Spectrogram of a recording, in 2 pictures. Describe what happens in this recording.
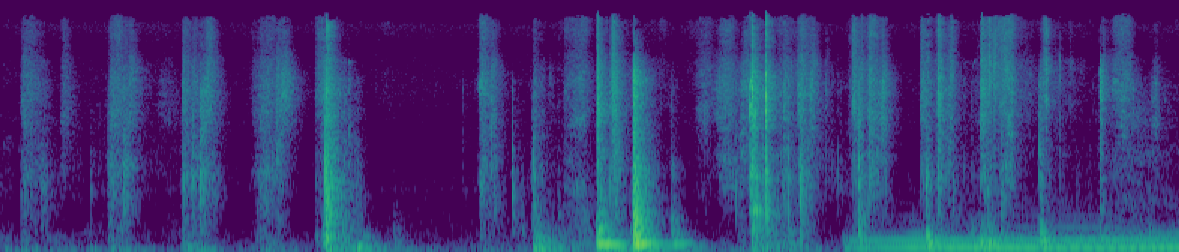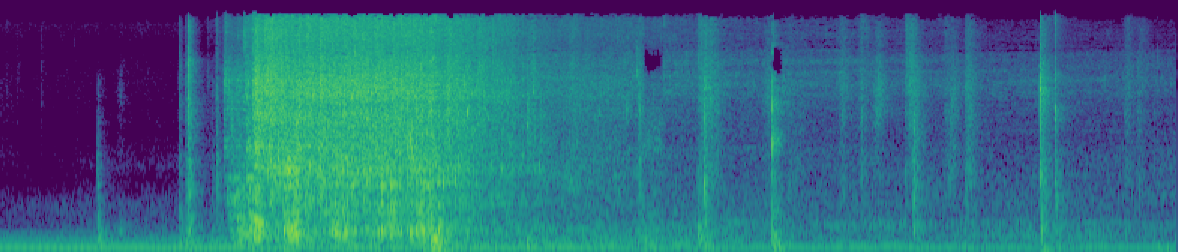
I went to the toilet, turned on the light, flushed down the toilet, walked out and switched off the light.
